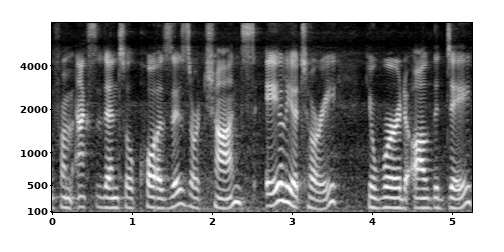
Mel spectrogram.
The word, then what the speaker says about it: aleatory: And your word of the day is spelled a l e a t o r y, spelled a l e a t o r y. aleatory aleatory aleatory Aleatory is your word of the day.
